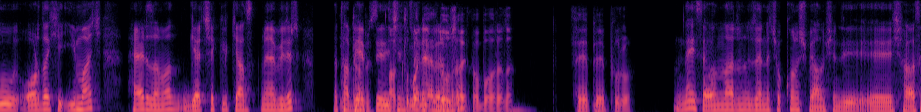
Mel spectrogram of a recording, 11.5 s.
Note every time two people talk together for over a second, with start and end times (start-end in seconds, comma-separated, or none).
4.3-5.8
